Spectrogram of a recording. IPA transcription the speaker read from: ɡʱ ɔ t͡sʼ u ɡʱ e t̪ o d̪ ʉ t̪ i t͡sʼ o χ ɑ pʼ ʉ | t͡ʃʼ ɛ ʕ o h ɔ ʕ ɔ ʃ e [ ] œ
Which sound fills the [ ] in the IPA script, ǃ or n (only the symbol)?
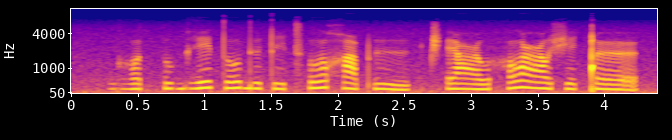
ǃ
